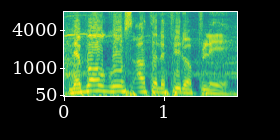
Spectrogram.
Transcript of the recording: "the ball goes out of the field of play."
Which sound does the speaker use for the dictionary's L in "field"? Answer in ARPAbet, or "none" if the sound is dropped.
none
